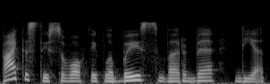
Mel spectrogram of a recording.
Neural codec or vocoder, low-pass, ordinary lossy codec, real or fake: codec, 16 kHz, 1 kbps, X-Codec, HuBERT features, trained on LibriSpeech; 7.2 kHz; AAC, 64 kbps; fake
